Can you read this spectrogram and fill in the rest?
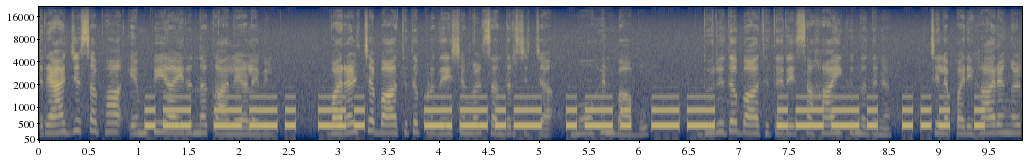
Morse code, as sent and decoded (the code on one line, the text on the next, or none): .- --. -. / --.- .-. -- / .--. ... .
AGN QRM PSE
